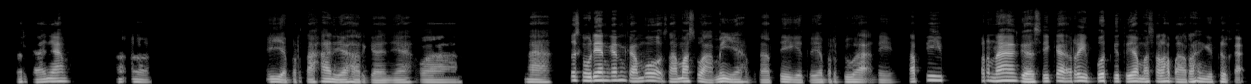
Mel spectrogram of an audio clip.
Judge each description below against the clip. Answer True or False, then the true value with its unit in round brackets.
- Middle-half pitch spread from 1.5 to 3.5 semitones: False (4.5 semitones)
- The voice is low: True (125 Hz)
